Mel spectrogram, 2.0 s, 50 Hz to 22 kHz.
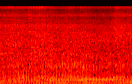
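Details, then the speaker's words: Honda XR200 motorcycle at steady single-cylinder idle with a hollow, echoing clutch-side rattle (kalampag), common on XR200/TMX155; the rattling part is to be replaced later, with the clutch lining replaced first and the clutch boss and pressure plate checked. "So bali ito yung kadalasan issue sa mga XR200, TMX 155. Ayan, kapag makakalampag, meron siyang lingaw-ngaw."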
